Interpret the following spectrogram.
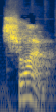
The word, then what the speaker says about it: Xoan: Entonces, si tu nombre era Juan, la pronunciación del nombre era Xoan.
